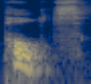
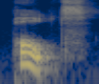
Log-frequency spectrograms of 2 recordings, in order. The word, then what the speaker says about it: poults: But actually, small turkeys are called poults. Poults. P-O-U-L-T-S, and I'm assuming it's pronounced poult, like poultry, because they are poultry.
